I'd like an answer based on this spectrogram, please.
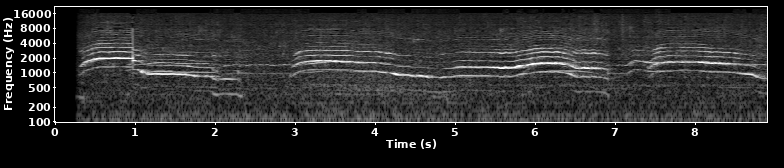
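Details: Female domestic cat in heat, vocalizing more than usual: four long, wailing meows, each arching up and sliding down over one to two seconds, with short pauses between them.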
